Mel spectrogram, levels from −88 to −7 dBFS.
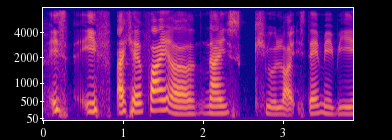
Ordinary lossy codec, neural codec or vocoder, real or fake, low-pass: none; none; real; 7.2 kHz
